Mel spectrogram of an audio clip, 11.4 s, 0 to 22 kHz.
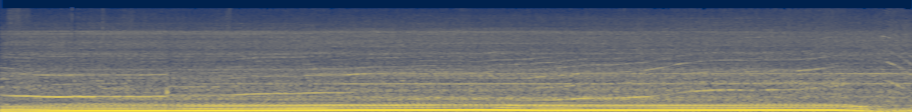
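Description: An off-road 4x4's engine held at steady high revs for about ten seconds, then dropping back shortly before the end, with a wavering whine above it, during the recovery of a 4x4 stuck in deep mud.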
